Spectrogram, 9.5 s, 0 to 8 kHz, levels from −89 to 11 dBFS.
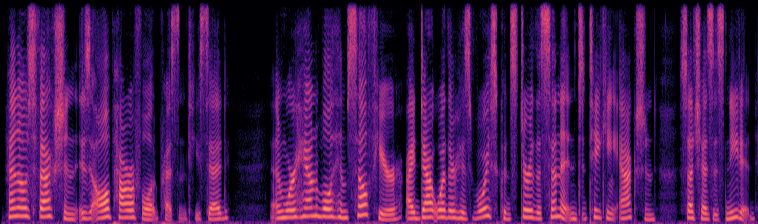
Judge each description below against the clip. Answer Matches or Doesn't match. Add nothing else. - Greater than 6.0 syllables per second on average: Doesn't match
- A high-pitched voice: Matches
